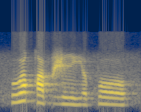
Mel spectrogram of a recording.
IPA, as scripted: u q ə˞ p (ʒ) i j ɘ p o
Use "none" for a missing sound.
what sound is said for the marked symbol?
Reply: ʒ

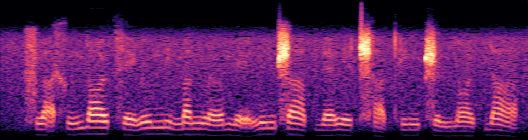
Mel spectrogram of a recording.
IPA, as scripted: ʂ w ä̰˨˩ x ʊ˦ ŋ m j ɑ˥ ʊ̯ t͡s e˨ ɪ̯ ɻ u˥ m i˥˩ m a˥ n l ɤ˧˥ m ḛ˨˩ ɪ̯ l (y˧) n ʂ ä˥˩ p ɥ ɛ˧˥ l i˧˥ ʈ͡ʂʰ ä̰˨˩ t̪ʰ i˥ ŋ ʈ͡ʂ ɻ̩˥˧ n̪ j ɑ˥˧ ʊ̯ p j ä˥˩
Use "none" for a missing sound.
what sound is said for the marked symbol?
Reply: y˥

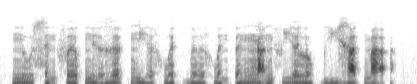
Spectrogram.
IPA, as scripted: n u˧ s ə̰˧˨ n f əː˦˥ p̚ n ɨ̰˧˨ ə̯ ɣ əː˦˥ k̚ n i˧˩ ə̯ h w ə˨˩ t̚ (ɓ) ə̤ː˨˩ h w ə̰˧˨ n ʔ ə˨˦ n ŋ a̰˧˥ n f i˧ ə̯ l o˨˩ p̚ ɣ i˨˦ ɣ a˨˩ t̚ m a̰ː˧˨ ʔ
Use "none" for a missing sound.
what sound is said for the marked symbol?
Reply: ɓ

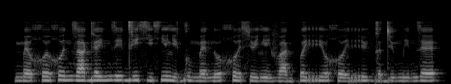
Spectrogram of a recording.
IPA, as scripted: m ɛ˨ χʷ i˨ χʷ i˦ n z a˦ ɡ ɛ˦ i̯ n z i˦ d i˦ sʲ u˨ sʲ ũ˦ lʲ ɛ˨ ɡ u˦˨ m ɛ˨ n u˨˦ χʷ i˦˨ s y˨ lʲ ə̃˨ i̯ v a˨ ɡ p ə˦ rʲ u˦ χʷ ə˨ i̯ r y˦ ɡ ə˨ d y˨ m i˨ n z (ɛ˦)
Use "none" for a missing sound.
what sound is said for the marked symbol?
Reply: ɛ˦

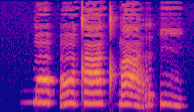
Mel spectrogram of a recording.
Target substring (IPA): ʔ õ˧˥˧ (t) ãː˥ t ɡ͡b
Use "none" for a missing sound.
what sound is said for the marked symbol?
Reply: t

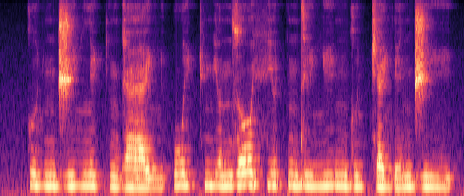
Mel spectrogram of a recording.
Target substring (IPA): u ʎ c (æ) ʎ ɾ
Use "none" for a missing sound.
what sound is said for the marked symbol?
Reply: æ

